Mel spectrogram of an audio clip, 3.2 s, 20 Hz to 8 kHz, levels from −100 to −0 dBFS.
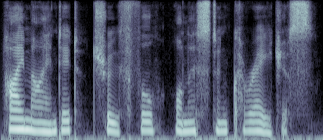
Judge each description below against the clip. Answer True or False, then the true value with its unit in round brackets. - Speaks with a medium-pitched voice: True (150 Hz)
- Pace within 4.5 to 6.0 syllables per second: False (3.7 syllables/s)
